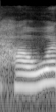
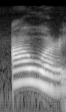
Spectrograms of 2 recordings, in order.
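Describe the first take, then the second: First: The word begins with an audible h sound. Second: The word begins with a vowel, h silent. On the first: The speaker calls it wrong. "bukan hour ya" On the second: The speaker calls it right. "but hour"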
